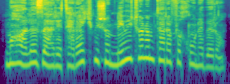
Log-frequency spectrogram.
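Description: A man's voice: sits high, animated, warm tone, no room sound, studio quality, pitched above the performer's own voice. A reader voicing a frightened, pleading village man. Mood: fearful. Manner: trembling, pleading speech.

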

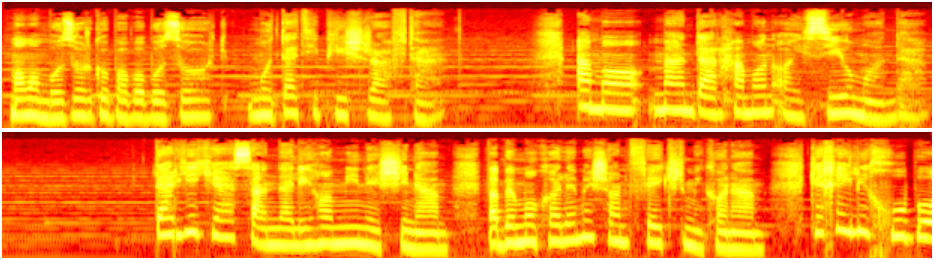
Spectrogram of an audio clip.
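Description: A woman narrating a first-person audiobook in a quiet, measured, reflective way. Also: lowish voice.

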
